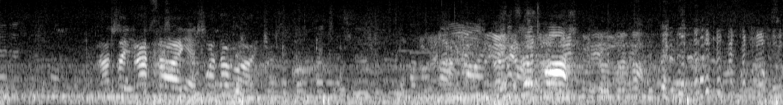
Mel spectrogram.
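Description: Young players shout to each other across an open field, some distance away.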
